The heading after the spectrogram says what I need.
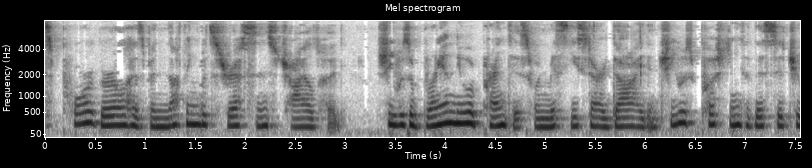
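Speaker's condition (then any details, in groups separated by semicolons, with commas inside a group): No condition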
